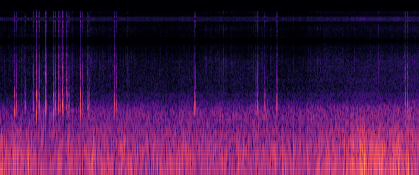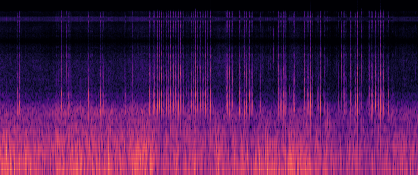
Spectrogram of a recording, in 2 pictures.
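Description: Mountain bike riding over a rocky dirt singletrack: a steady rush of wind and rolling noise on the camera microphone, with frequent sharp clicks and rattles from the bike and tyres over stones, coming thick and fast in the second half.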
